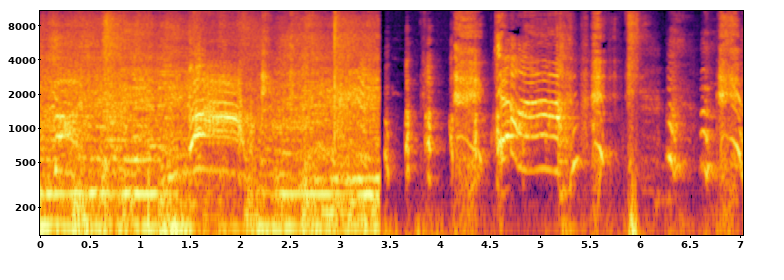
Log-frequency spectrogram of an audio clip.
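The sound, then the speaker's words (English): A voice lets out loud, strained screams in a roaring, monster-like growl imitating the Hulk, then breaks into choppy bursts of shouting mixed with laughter, all forceful. “Why don't you go back to you like screaming your head off? Ah! Like you're the Hulk.”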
